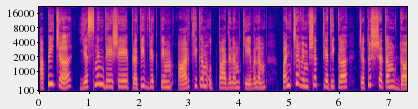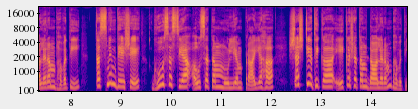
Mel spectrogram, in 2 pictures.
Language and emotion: Sanskrit, neutral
